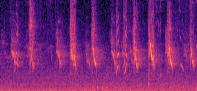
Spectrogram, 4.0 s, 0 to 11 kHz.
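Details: Fledgling and adult sparrows coming for food at a shrine's water bridge, 11 May 2024; rapid, uneven series of thin, high chirps from several birds, growing louder toward the end.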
